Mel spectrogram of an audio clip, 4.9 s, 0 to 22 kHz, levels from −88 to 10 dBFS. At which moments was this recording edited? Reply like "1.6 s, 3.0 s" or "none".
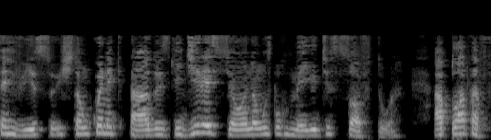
1.7 s, 2.7 s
